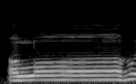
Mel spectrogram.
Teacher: اللہ کا لام زبر کے ساتھ ہے، پورا ہوگا۔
